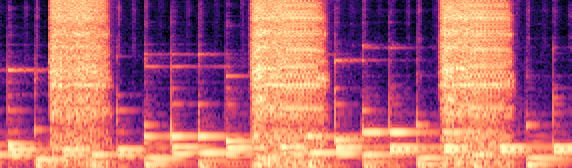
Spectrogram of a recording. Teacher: the top teeth touch the bottom lip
